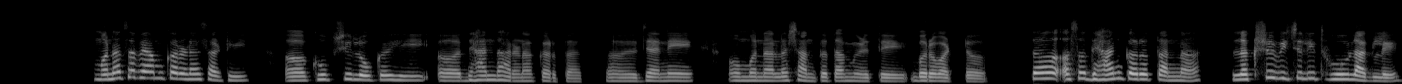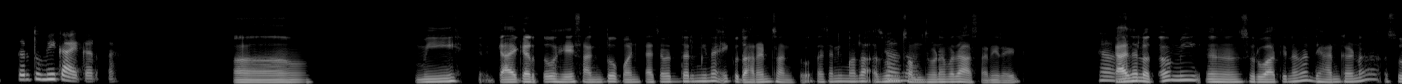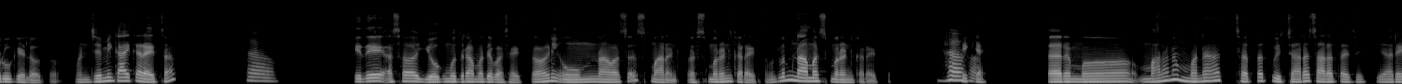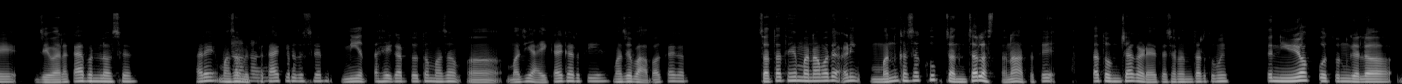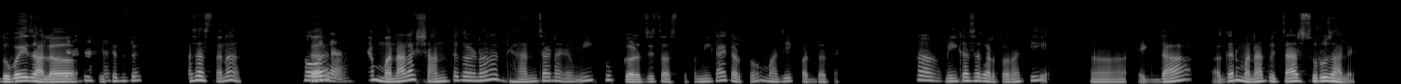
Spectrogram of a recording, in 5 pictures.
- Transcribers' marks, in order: drawn out: "अ"; chuckle
- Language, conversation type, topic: Marathi, podcast, ध्यान करताना लक्ष विचलित झाल्यास काय कराल?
